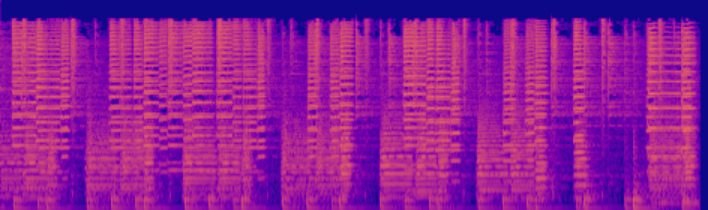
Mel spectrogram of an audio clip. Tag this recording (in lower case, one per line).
music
